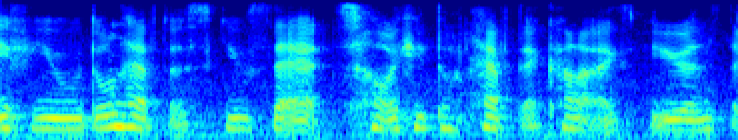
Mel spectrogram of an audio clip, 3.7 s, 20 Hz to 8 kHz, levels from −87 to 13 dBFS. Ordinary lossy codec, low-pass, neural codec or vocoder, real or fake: none; 7.2 kHz; none; real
